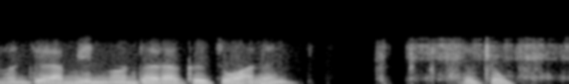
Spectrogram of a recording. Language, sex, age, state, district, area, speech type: Bodo, female, 45-60, Assam, Baksa, rural, conversation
